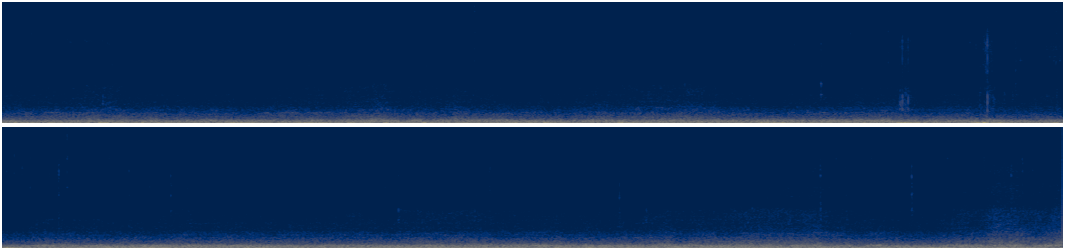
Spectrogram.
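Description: Tyres roll on smooth pavement.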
